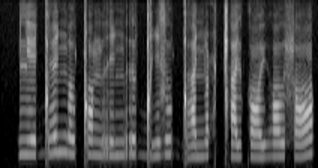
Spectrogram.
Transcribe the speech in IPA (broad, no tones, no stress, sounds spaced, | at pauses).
lʲ e ɡ͡ǃ ɛ i̯ ŋ ɤ u̯ ǃ ɔ ŋ r i ŋ r ɯ ɡ͡ǃ i z u ɡ͡ǃ a ɲ u ħ ǁʰ a lʲ k ɔ y̯ ɦ ɔ u̯ ɬ ɔ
